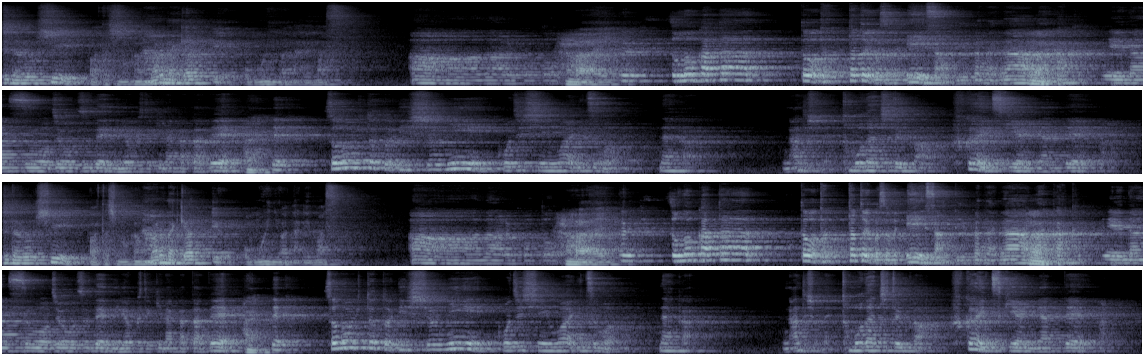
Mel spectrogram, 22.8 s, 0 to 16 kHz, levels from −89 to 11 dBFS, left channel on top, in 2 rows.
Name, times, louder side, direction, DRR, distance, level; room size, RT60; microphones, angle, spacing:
voice 1, 0.0-3.4 5.5-6.2 10.2-10.5 13.8-14.0 22.4-22.5, right 2 dB, 85° right, 1 dB, 0.8 m, -29 dB
voice 2, 1.4-1.7 4.1-6.4 6.7-7.5 8.0-10.7 11.0-14.3 14.7-17.6 18.0-18.3 19.2-22.3, right 1 dB, 50° right, 0 dB, 1.1 m, -28 dB
8.9 x 8.2 x 3.3 m, 1.4 s
head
